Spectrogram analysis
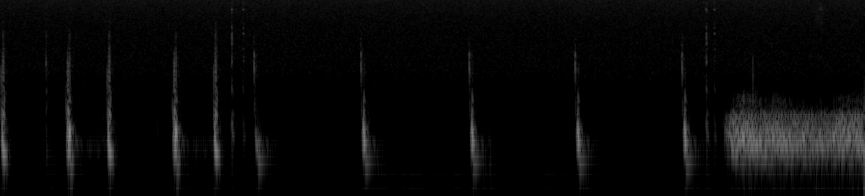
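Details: Simulated pulsatile tinnitus made with a sound-replication program: soft, low thumping clicks at an uneven pace, ending in a steady low rumble.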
